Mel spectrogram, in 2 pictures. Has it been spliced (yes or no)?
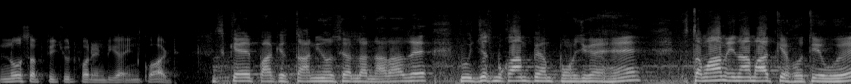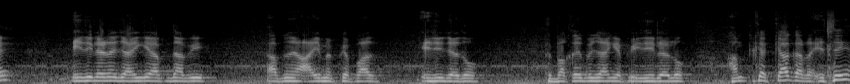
yes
